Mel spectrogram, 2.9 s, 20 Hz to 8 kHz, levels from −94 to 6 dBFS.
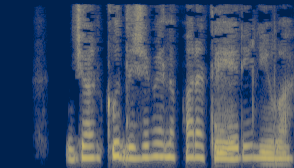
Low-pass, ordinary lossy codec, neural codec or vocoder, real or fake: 7.2 kHz; MP3, 32 kbps; codec, 16 kHz, 4 kbps, X-Codec, HuBERT features, trained on balanced general audio; fake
